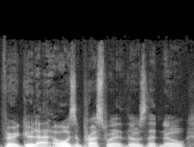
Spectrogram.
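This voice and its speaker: A man's voice: lowish voice, little pitch movement, brisk, a little mellow, no room sound, clean studio sound. A man hosting a podcast interview in a casual, talkative way, often rephrasing himself as he goes. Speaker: podcast host.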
